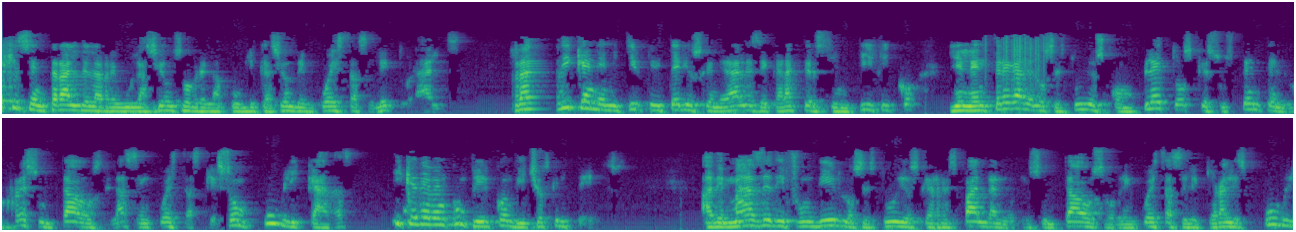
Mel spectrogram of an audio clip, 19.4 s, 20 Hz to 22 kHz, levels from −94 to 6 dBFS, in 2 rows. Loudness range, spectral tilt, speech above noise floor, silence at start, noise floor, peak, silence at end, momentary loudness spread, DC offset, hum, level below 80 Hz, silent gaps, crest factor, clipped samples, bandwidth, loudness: 3 LU; -6.5 dB/octave; 37 dB; 0 s; -57 dBFS; 0 dBFS; 0 s; 10 LU; under 0.1%; none; -46 dBFS; none; 20 dB; under 0.1%; 7.6 kHz; -21 LUFS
